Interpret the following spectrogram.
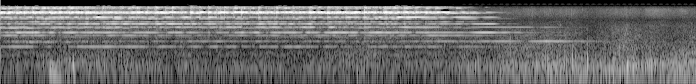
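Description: Altar bells ringing at the elevation of the host: a bright, shimmering ring of several high bell tones held at an even level for about five and a half seconds, then dying away.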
